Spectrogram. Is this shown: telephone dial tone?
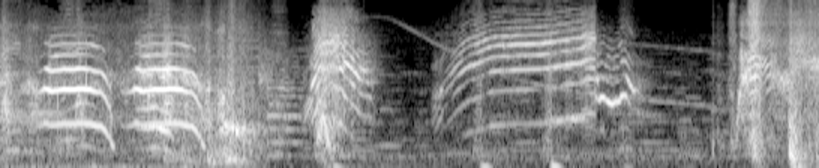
no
